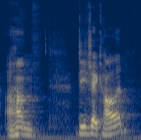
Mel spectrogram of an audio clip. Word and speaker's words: DJ Khaled: DJ Khaled. I don't know how to say that. I hope I'm saying that right. – That's right.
